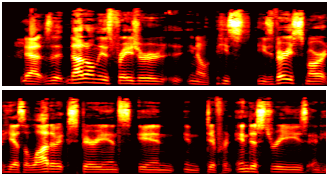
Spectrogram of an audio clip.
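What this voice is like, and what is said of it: Usual voice. Nothing is said of it.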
